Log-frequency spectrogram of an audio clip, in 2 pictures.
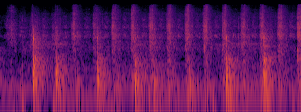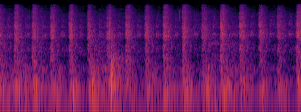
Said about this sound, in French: Et maintenant, je vais hacher mon bouquet de persil plat tout fin, tout fin.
